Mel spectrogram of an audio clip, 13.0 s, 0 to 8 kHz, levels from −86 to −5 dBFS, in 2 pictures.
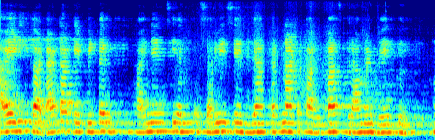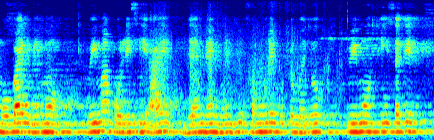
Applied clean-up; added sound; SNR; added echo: neural separator model SepFormer DNS4.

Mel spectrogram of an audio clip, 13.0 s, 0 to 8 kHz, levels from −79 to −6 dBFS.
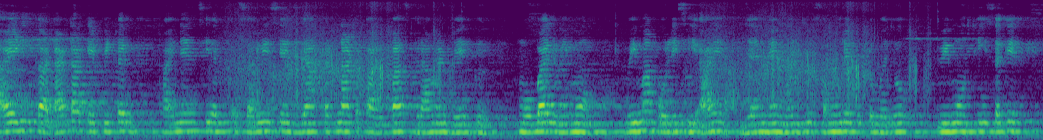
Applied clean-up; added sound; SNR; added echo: none; Bicycle; 18 dB; reverberation time 2.5 s.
